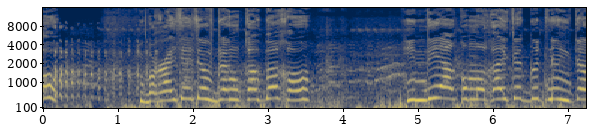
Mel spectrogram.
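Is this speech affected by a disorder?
Yes: cerebral palsy; affects hands, cannot write.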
